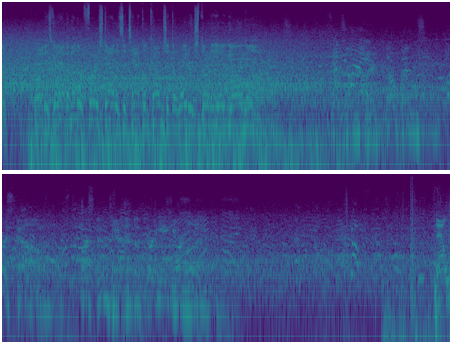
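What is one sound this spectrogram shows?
A large stadium crowd cheers and roars.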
